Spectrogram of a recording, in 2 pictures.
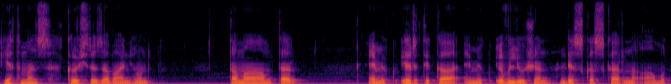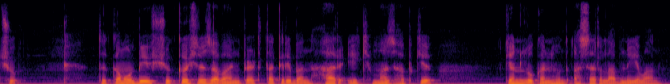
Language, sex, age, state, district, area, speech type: Kashmiri, male, 45-60, Jammu and Kashmir, Srinagar, urban, spontaneous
